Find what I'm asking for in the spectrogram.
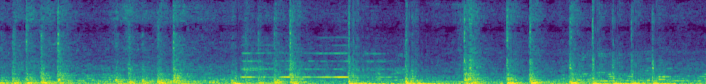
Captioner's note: drumming music; crowds speaking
